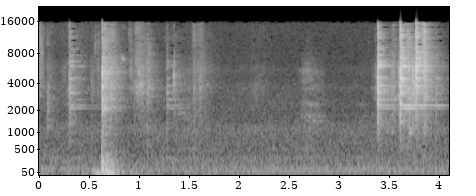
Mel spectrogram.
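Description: Metallic clicks and clinks as the axle nuts are taken off a fixed-gear bike's rear hub, with a heavier knock about half a second in and a cluster of ringing metal clinks near the end.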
